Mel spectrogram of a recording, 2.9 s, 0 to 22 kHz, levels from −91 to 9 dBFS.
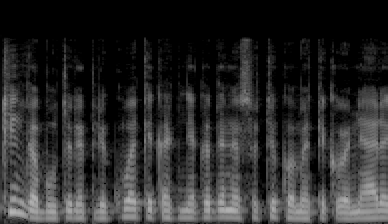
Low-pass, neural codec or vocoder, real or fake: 10.8 kHz; codec, 44.1 kHz, 3.4 kbps, Pupu-Codec; fake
